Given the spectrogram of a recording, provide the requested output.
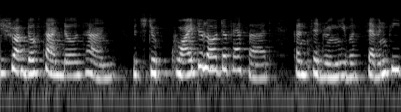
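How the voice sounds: This is a natural reading voice. It is heard on its own.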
